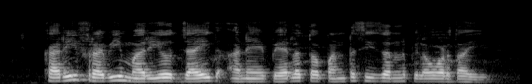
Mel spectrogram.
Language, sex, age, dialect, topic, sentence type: Telugu, male, 31-35, Central/Coastal, agriculture, statement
